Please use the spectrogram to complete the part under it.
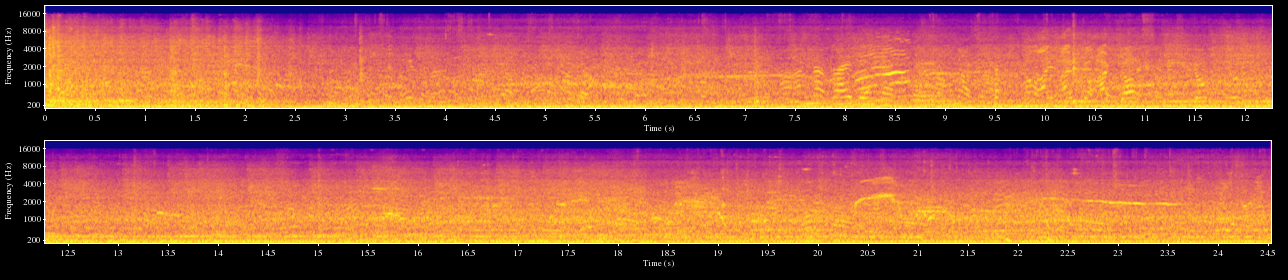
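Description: A fairground ride rumbles and whirs as it spins.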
